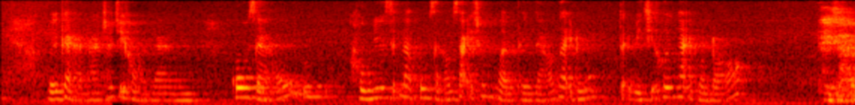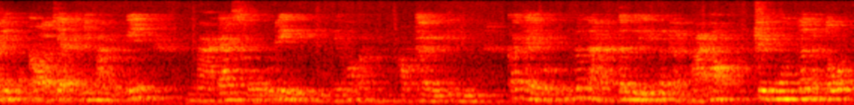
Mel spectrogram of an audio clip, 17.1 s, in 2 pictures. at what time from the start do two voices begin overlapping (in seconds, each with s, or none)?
none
